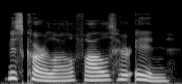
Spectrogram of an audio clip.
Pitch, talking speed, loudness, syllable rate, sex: 205 Hz, 165 wpm, -17 LUFS, 5.7 syllables/s, female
